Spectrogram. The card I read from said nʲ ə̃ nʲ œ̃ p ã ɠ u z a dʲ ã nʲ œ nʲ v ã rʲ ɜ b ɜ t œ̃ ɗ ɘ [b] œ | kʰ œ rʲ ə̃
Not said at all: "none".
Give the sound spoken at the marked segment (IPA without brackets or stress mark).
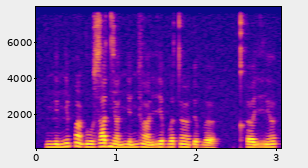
b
